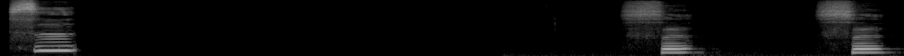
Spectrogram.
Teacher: When pronouncing, the tip of the tongue approaches the back of the upper front teeth, leaving a narrow gap. The airflow is squeezed out from the narrow gap at the tip of the tongue, creating sound through friction.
